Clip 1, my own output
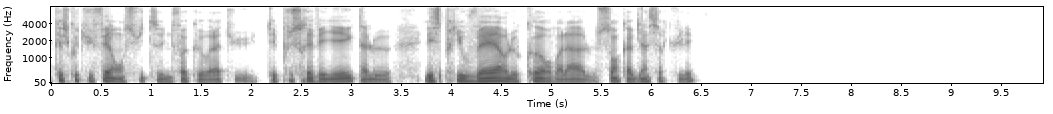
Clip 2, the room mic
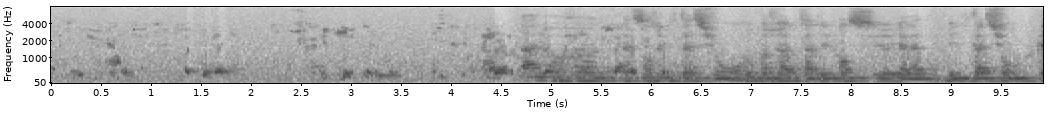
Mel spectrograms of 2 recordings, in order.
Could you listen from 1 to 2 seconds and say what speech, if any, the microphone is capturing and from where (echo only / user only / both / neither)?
echo only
